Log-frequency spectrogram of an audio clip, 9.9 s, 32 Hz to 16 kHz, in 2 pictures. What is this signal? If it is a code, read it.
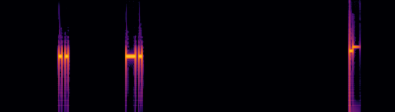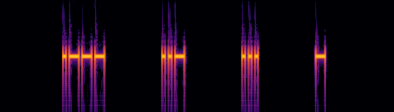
Morse code, heard as a keyed tone, about 30 wpm, spaced as for 10 wpm, 690 Hz. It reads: IN JUST
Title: 6x Character Spacing - Top 200 Words - 30wpm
